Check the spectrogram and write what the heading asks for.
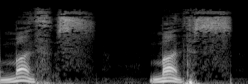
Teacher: Well, we can say month 啊，一点点 month 啊，一点点。但是呢，这个 month 讲到这儿了以后，又加了一个 s，在这个后面怎么读？很简单，拆开读啊，叫 months，months，OK，也就相当于是你先 month。然后舌头收回来，s 接着吐这个嘶的音就行了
